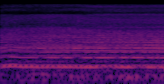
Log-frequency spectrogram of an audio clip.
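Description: DJI Mavic quadcopter hovering close by, its propellers giving a steady buzzing hum of several even tones.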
